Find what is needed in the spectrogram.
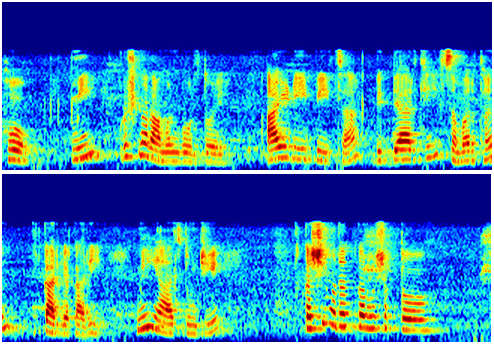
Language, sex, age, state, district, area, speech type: Marathi, female, 45-60, Maharashtra, Pune, urban, read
